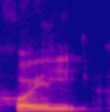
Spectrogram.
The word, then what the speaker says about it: Hoyl: Sí, me busca por Hoyle. Hoyle se escribe Hoyl, como hoy con una L, y ahí estoy en todas las redes sociales.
